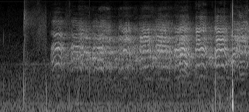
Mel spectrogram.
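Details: Flock of wild San Francisco parrots pausing in a backyard tree before taking off, caught on an iPod: dense, continuous harsh squeaky squawking with overlapping voices, a few sharp clicks and knocks mixed in.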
